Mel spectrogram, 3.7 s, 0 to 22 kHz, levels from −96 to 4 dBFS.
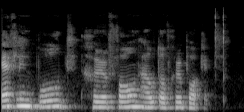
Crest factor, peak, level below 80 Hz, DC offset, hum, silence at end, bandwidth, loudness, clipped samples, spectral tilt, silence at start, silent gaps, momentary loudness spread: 14 dB; -10 dBFS; -66 dBFS; under 0.1%; none; 0.55 s; 12.5 kHz; -25 LUFS; under 0.1%; -7.5 dB/octave; 0.05 s; none; 22 LU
